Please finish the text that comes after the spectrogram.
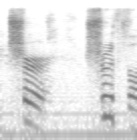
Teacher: We say tr, truthful. It's more of a CH sound.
